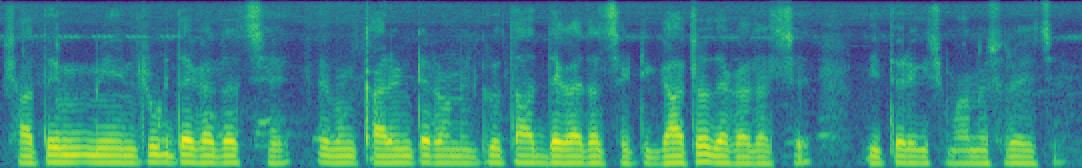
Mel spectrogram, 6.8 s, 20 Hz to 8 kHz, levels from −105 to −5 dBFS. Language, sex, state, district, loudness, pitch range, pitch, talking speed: Bengali, male, Tripura, West Tripura, -18 LUFS, 115-125 Hz, 120 Hz, 175 wpm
